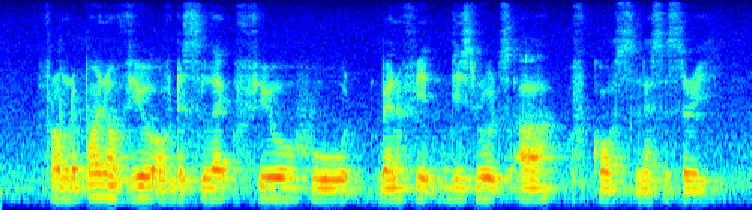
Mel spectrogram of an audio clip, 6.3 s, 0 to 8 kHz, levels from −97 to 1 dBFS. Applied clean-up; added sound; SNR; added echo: none; none; none; none.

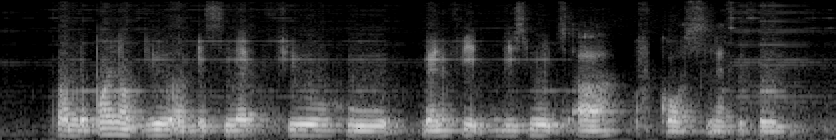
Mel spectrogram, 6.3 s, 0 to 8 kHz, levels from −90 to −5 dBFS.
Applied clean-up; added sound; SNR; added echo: neural separator model SepFormer DNS4.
